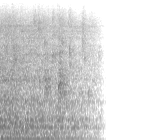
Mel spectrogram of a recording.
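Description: Water running into a utility sink as a flat-mop finish applicator pad is rinsed under the tap. It fades steadily, then cuts off to silence about one and a half seconds in.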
